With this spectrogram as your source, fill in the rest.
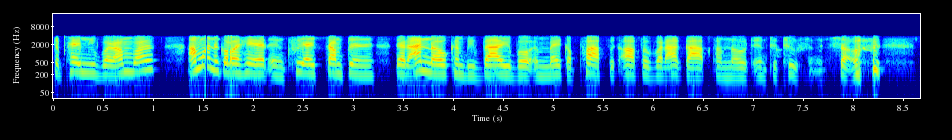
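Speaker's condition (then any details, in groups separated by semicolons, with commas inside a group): Hearing loss with speech impediment, congenital; umbilical cord wrapped around neck at birth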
